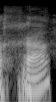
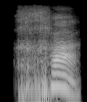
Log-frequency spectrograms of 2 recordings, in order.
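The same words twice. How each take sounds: First: Said in the usual way. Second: "ja" with a drawn-out rasping J; scraped J. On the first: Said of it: "Igualito, parecido a ja". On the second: Shown as a demonstration. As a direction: scrape the J of "ja" in the throat.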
